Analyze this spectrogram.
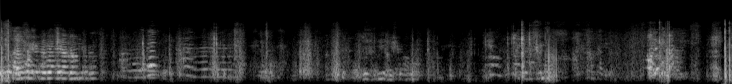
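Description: Children talk and shout.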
